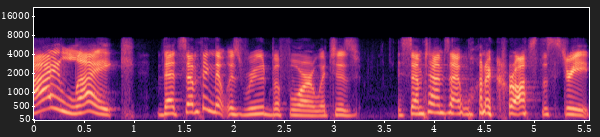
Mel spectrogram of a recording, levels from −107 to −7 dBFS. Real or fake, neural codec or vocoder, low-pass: real; none; 7.2 kHz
